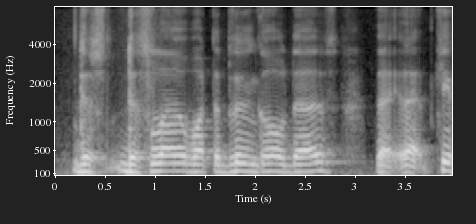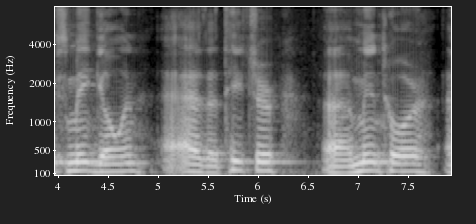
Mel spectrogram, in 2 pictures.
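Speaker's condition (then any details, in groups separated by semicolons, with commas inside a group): Cerebral palsy; present from birth; falls at times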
